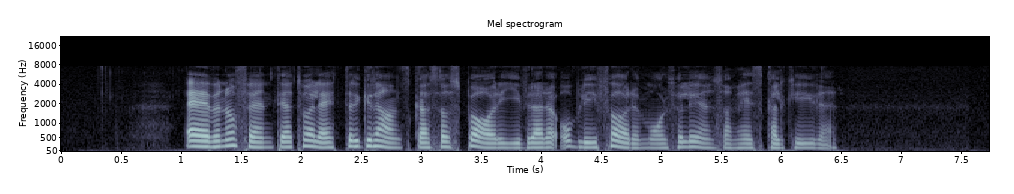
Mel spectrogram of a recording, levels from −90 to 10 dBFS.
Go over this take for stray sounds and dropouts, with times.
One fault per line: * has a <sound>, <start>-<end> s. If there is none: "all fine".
all fine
